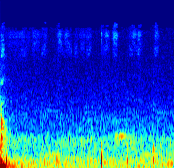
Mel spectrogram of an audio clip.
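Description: Marker pen writing on a whiteboard: faint scratching strokes with a few light ticks as a word is written.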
